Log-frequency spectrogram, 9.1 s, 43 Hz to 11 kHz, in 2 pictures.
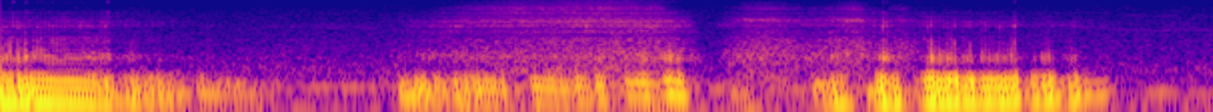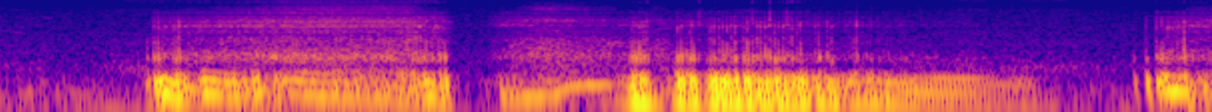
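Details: English Bulldog asleep: loud, rattling snores on each breath in, about 17 a minute.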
